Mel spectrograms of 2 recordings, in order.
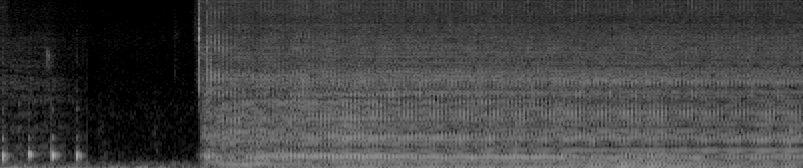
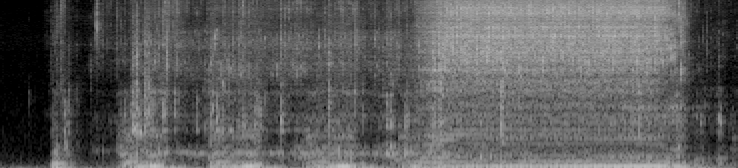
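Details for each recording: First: Newly fitted quieter replacement water pump in a Crusader caravan, after a priming problem fixed by refitting a fitting that drew air: a few taps, then a steady low hum with no rattle or surging. Pressure better than the old factory pump. Healthy pump. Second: Caravan (Crusader) factory water pump switched on from the control panel, with the tap running: a steady low drone under the water rush, loud enough to carry into the van; noisy pump awaiting replacement with a quieter unit.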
